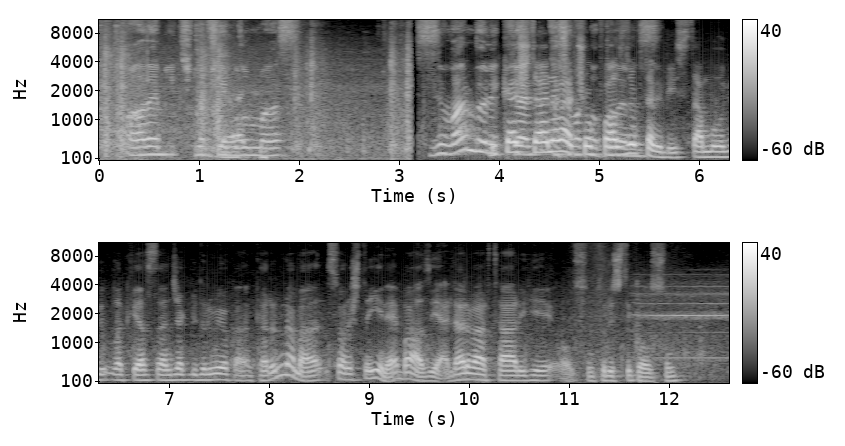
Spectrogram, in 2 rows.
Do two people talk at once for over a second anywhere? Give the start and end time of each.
3.9-5.6

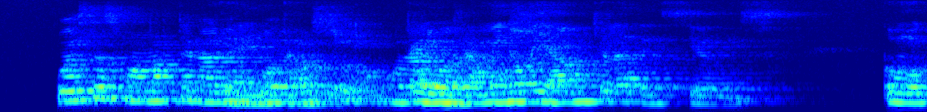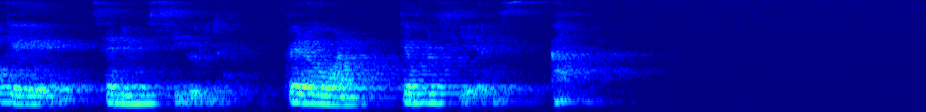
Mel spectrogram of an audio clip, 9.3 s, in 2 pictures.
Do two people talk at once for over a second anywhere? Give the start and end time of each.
1.0-2.9

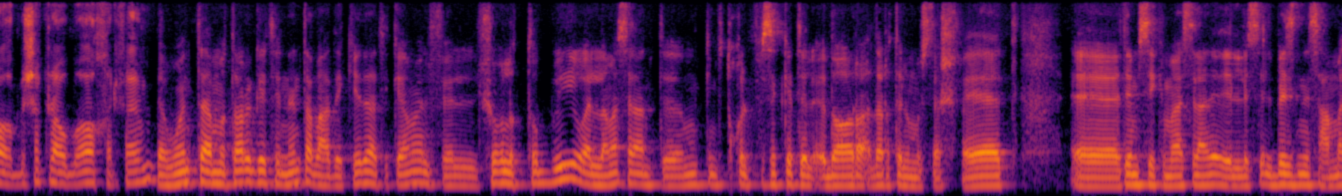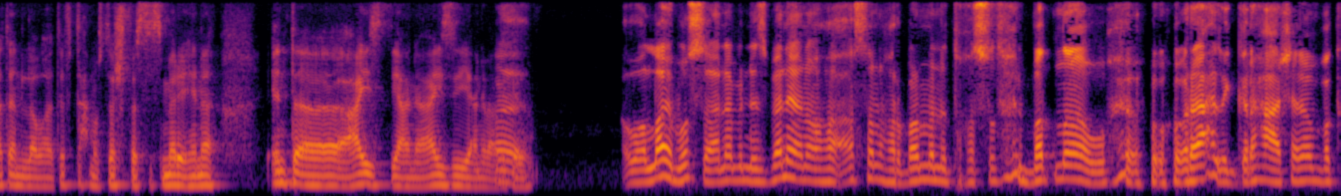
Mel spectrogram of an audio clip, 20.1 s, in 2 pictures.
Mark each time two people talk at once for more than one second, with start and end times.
none

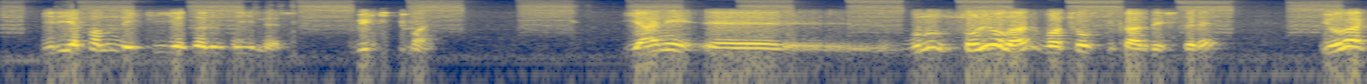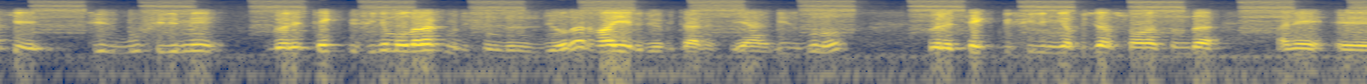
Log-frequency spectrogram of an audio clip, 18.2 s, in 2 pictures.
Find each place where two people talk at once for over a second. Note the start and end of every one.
none

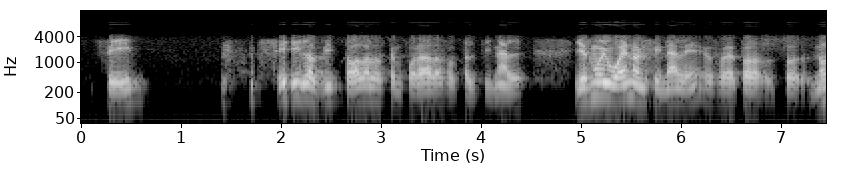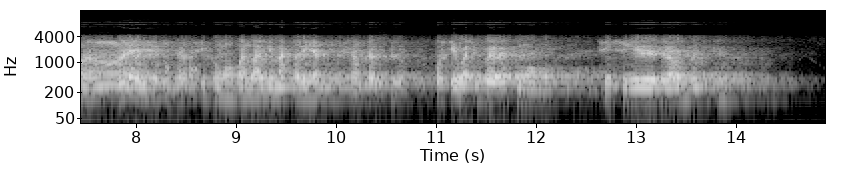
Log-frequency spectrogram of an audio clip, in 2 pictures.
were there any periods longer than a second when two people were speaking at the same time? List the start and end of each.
7.4-8.6

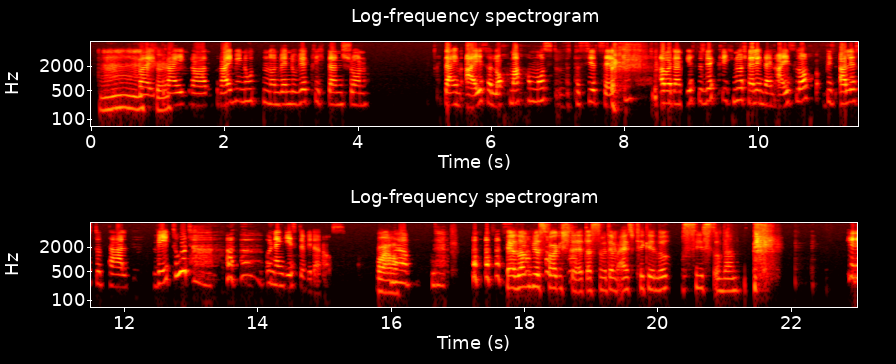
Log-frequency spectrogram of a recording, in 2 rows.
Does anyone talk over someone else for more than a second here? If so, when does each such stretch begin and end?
none

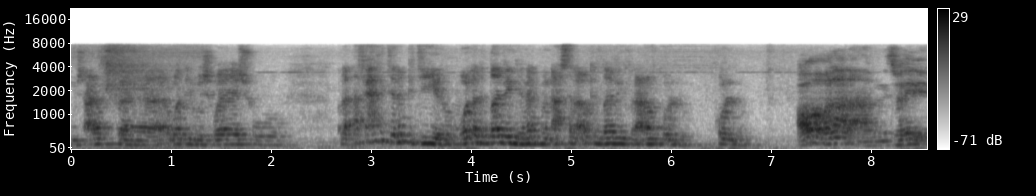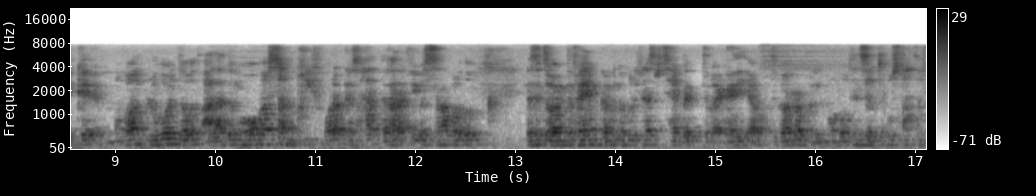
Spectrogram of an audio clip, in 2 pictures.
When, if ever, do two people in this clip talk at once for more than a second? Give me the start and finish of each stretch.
none

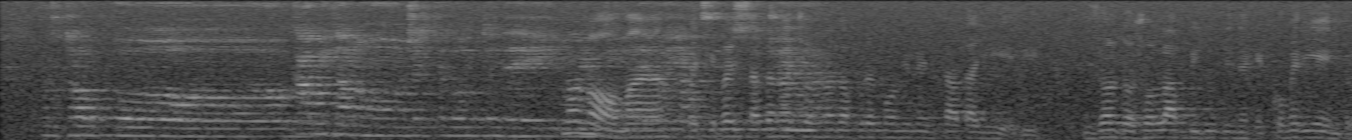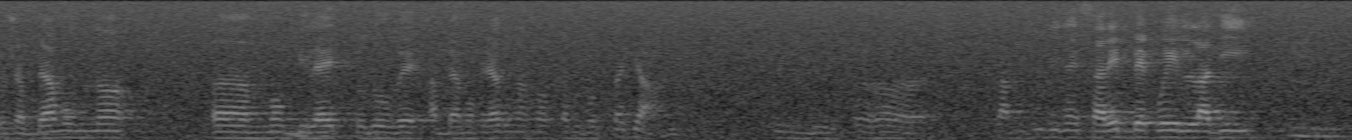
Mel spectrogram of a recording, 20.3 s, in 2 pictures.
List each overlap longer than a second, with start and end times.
4.2-6.3

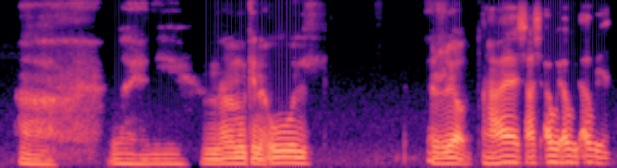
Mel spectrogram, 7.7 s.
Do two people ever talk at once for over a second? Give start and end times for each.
none

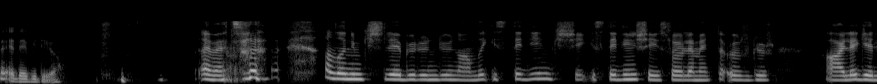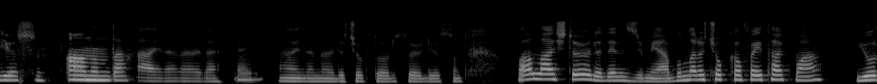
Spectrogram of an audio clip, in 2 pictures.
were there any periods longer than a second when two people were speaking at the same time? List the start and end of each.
none

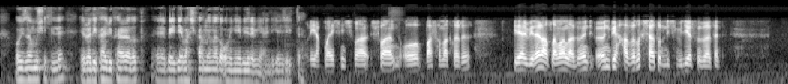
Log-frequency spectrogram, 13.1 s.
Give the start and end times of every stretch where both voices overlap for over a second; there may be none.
none

